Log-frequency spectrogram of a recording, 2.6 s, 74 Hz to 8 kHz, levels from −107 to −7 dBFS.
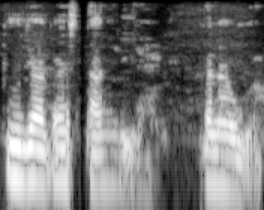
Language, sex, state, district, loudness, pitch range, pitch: Hindi, male, Uttar Pradesh, Muzaffarnagar, -15 LUFS, 130-150 Hz, 135 Hz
